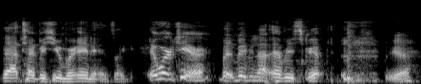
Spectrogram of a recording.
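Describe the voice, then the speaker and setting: A man's voice: fairly high pitch, lively intonation, normal speed, creaky, breathy edge, lo-fi sound. A man hosting a table read, talking in an informal, rambling way as he chats with the group. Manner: informal, rambling, quotes own thoughts. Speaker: host of a live script table read. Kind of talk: casual group chat.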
